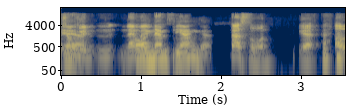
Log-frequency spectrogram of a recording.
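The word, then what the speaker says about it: Nemtheanga: He pronounces his real surname. Yeah, no, that's fine. All right, Nemthianga.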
